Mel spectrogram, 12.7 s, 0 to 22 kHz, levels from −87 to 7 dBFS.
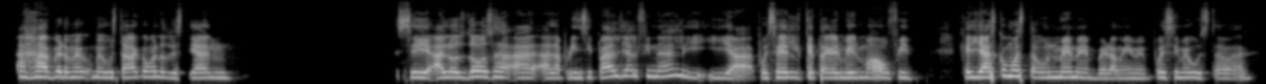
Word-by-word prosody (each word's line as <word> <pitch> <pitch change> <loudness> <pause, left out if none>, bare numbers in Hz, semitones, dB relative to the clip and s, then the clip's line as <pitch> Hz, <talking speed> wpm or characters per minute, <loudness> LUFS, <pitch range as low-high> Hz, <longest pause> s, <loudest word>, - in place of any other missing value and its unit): Ajá, 245 0 +5
pero 240 -1 +3
me 235 0 -2
me 240 -1 -3
gustaba 230 +1 +1
cómo 245 0 -1
los 235 -2 -4
vestían 215 0 -2 1.6
Sí, 225 0 +1
a 225 - +3
los 230 -2 +1
dos, 250 0 +3
a 240 -1 +2
a 220 0 0
a - - -3
la 210 -1 -2
principal 225 +5 0
ya 280 - -1
al 280 0 -3
final, 280 +2 -2
y 270 +3 -9
y 210 -3 -5
a, - - -1
pues, 210 0 -3
él 225 -1 +2
que 220 - +2
trae 215 0 +1
el 215 - +1
mismo 220 0 0
outfit, 215 -1 -2 0.4
que 230 +1 +1
ya 235 0 +9
es 240 - -1
como 285 -1 +2
hasta 255 -4 0
un 230 +1 -3
meme, 235 -2 +1
pero 195 0 -4
a - - -5
mí 195 0 -7
me 200 -1 -7
pues, 225 +1 -3
sí 225 - -5
me 220 - -3
gustaba. 205 -2 -6
225 Hz, 215 wpm, -21 LUFS, 215-240 Hz, 1.6 s, ya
